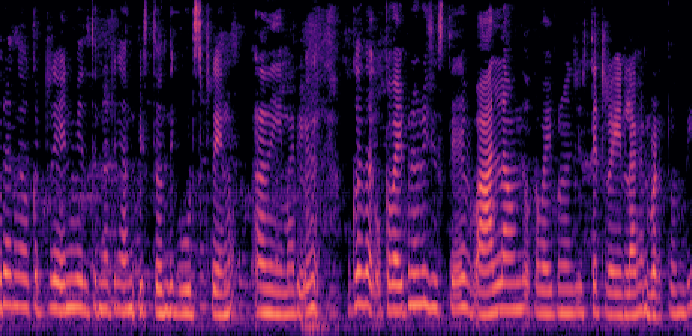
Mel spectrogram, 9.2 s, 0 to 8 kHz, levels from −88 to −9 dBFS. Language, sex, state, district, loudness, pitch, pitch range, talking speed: Telugu, female, Andhra Pradesh, Chittoor, -35 LUFS, 230 Hz, 210-250 Hz, 150 wpm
